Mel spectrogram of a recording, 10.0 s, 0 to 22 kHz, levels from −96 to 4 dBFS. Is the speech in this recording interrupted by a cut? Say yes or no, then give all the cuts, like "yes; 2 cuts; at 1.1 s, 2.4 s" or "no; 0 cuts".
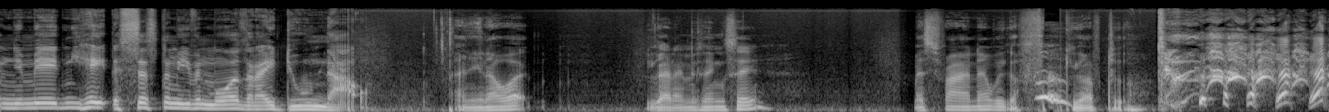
no; 0 cuts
